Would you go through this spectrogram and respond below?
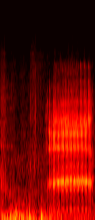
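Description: A single lamb bleats once, a clear wavering bleat at moderate distance, preceded by faint outdoor rustling.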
